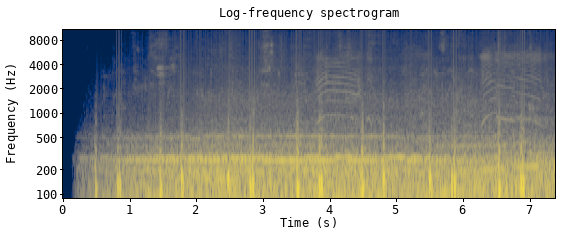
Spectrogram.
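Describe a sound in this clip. A hip-hop song plays with a steady beat and a synth melody.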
